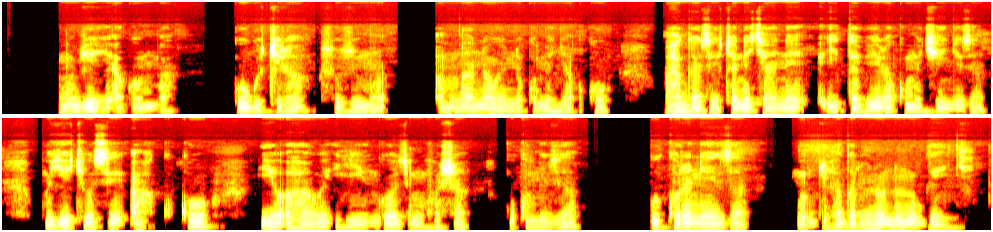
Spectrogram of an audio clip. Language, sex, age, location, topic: Kinyarwanda, male, 25-35, Huye, health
